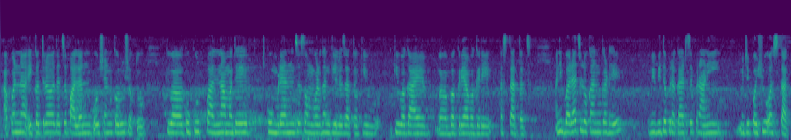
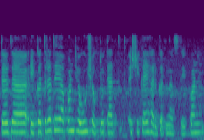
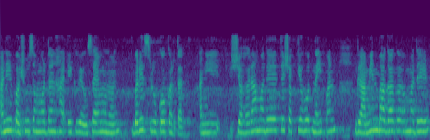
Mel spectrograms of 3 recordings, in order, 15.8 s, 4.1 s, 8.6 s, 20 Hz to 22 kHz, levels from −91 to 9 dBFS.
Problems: constant background noise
